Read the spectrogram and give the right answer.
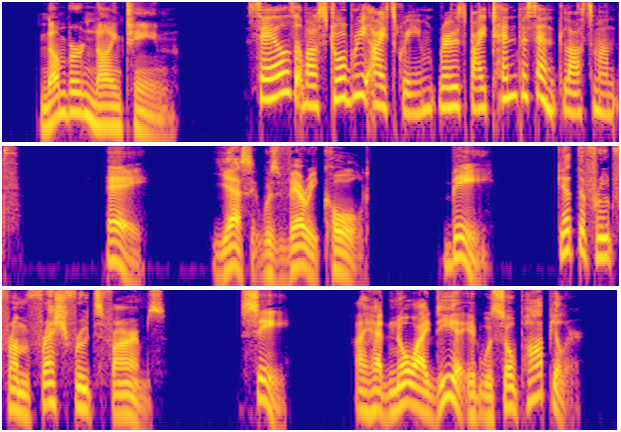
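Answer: C: I had no idea it was so popular.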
